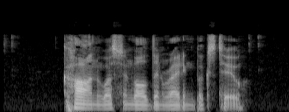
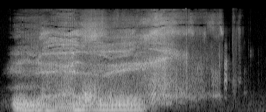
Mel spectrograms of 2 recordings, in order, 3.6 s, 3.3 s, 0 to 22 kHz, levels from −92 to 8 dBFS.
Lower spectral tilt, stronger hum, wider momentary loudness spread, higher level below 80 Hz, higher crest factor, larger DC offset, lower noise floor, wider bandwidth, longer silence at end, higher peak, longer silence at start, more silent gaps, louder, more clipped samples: first, -4 dB/octave vs -2.5 dB/octave; neither; second, 11 LU vs 16 LU; second, -46 dBFS vs -32 dBFS; about the same, 24 dB vs 20 dB; neither; first, -73 dBFS vs -49 dBFS; second, 7.4 kHz vs 16.5 kHz; first, 0.6 s vs 0.35 s; about the same, 0 dBFS vs -2 dBFS; first, 0.8 s vs 0.1 s; neither; second, -23 LUFS vs -18 LUFS; neither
